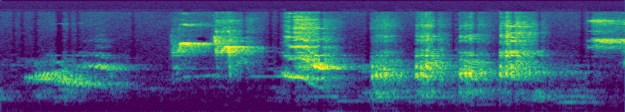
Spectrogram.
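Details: Jalak Batam myna, a starling-like bird of lowland rice fields and plantations in the Riau Islands, known to copy any sound including human voices; harsh squawks and rapid chattering, scratchy notes in a varied, busy run.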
